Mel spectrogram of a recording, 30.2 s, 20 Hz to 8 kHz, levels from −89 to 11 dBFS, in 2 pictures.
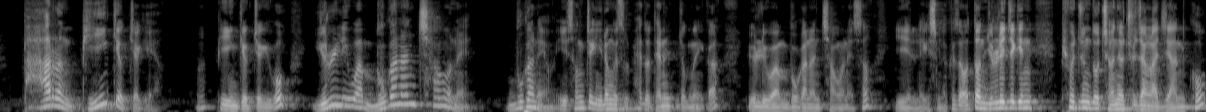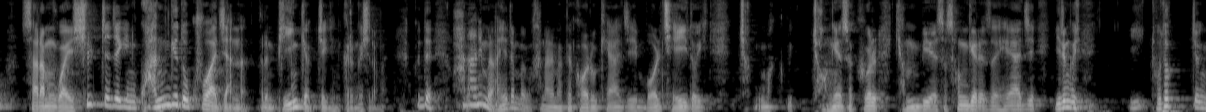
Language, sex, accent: Korean, male, native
